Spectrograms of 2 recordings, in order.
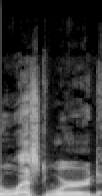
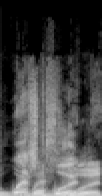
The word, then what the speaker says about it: Westwood: voice first he said Westward and Wilshire it's pronounced Westwood there's no r in it and if you watch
